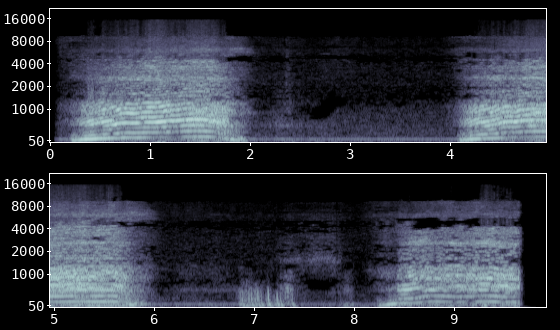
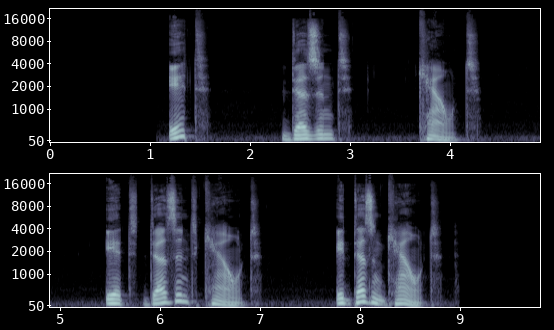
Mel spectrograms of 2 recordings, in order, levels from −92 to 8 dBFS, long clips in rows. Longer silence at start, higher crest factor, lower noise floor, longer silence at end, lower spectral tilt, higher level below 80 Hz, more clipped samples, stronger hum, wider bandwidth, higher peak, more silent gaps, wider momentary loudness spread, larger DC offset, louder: second, 0.2 s vs 1.2 s; second, 12 dB vs 22 dB; second, -50 dBFS vs -66 dBFS; second, 0.25 s vs 1.05 s; about the same, -4.5 dB/octave vs -4.5 dB/octave; first, -40 dBFS vs -48 dBFS; neither; neither; second, 15 kHz vs 19.5 kHz; second, -8 dBFS vs -4 dBFS; neither; about the same, 20 LU vs 20 LU; neither; first, -17 LUFS vs -23 LUFS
